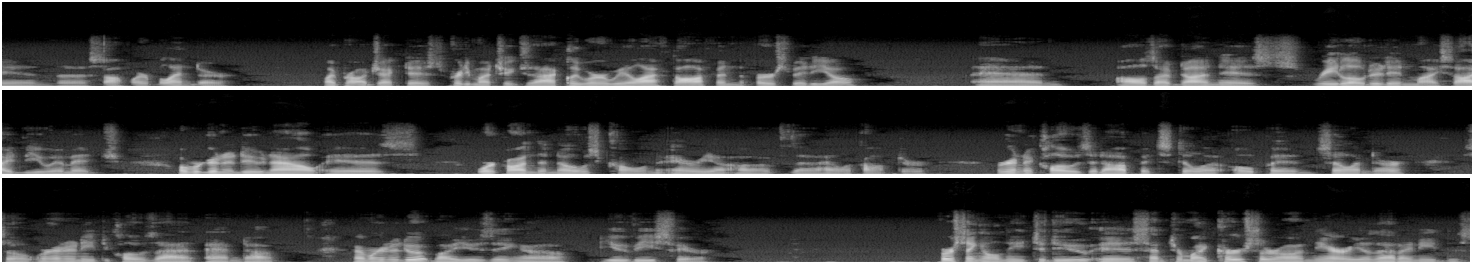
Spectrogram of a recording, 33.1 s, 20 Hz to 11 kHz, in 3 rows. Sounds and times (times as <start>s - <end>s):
Speech: 0.0s - 1.7s, 2.4s - 6.5s, 7.3s - 27.4s, 29.1s - 33.0s.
